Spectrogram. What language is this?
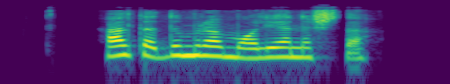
Pashto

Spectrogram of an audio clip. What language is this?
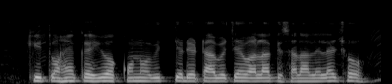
Maithili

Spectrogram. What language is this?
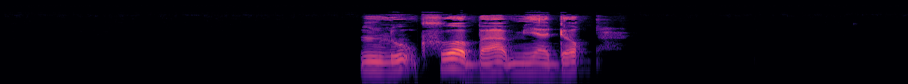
Ghomala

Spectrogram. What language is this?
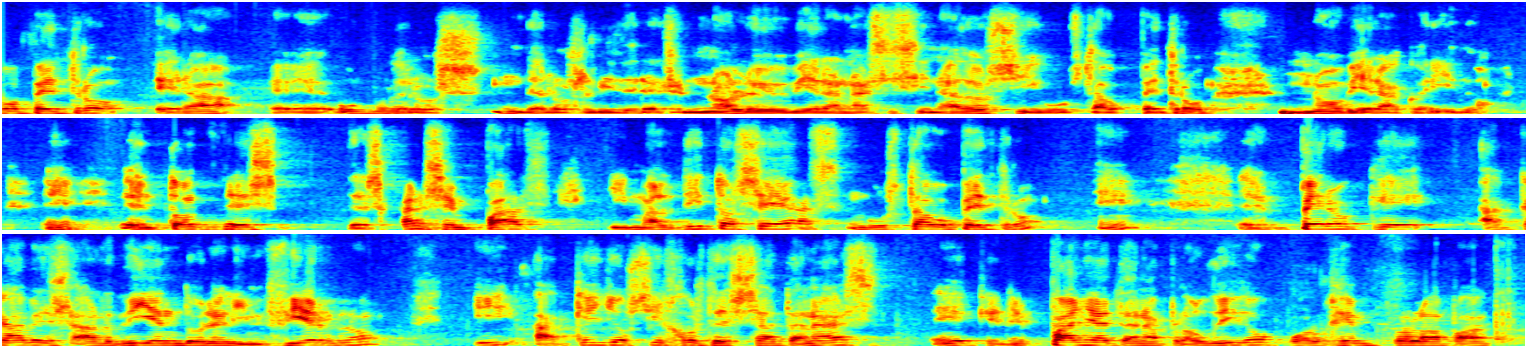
Spanish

